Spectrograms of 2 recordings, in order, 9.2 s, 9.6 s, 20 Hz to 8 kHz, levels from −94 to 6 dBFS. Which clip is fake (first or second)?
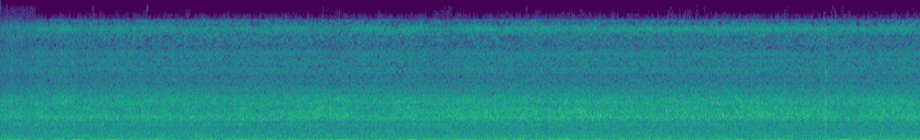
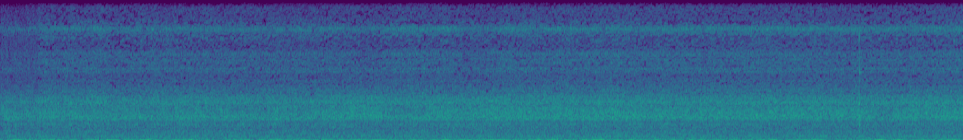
first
